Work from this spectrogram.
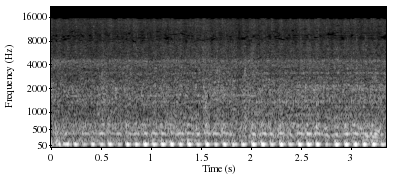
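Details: Honda Click 125 v3 just started after an engine reassembly with the cylinder head and gasket refitted, due to a persisting knocking noise. The radiator cap is off to bleed air. Steady low putter at idle with light valve clatter and no knock. Normal idle.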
